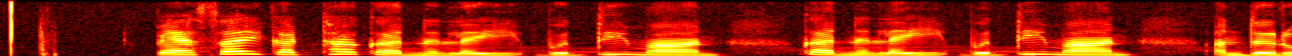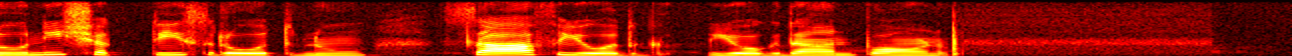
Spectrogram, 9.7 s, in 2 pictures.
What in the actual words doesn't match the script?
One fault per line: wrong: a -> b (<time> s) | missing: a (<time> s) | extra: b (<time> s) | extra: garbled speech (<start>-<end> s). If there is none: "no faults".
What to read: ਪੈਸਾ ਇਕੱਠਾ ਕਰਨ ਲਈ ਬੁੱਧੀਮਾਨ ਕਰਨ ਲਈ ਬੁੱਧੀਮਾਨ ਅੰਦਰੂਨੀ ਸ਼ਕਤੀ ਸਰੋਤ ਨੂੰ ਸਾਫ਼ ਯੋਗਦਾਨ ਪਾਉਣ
no faults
